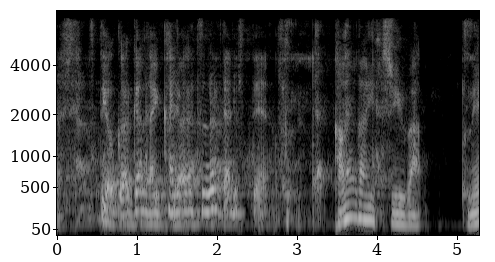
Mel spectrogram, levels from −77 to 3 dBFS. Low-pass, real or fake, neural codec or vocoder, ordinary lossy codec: 7.2 kHz; fake; codec, 16 kHz, 4.8 kbps, FACodec; MP3, 48 kbps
